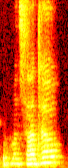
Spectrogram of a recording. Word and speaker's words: Monsanto: Am I saying that right? Monsanto? Yeah.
